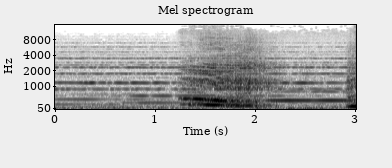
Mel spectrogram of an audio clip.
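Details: A lioness alone at her fresh kill in the desert, with scavengers arriving, gives deep, rumbling roars to call the rest of her pride to the kill, over background music.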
